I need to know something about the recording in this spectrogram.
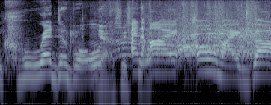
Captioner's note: cheers and applause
